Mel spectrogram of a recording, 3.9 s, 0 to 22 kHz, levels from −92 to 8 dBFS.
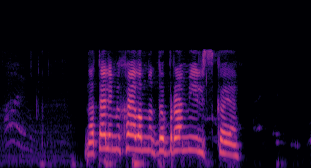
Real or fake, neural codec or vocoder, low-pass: real; none; 7.2 kHz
